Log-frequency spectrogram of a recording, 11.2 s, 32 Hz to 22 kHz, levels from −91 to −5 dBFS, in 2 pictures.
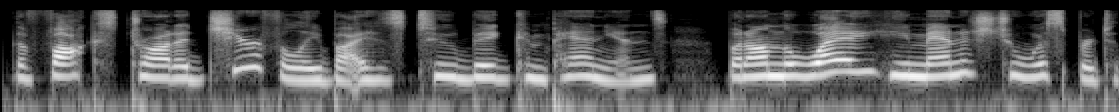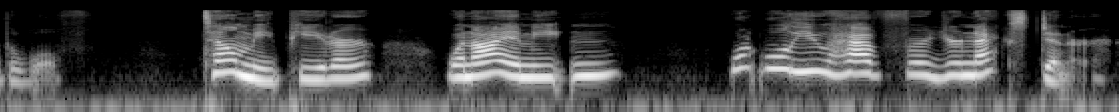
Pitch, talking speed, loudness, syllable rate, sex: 265 Hz, 190 wpm, -19 LUFS, 5.2 syllables/s, female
